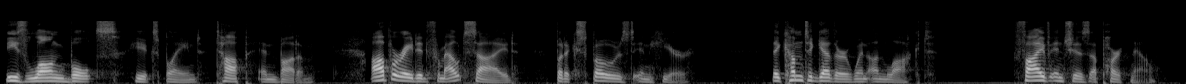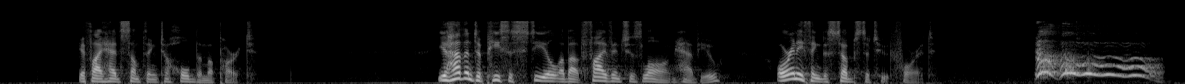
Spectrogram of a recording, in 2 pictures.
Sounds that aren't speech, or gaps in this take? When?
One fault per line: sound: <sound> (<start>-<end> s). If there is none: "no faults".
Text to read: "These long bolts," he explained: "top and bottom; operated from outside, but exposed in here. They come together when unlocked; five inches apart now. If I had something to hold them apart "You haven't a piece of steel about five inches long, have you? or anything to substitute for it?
sound: bark (22.2-23.5 s)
